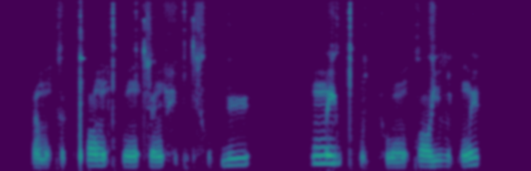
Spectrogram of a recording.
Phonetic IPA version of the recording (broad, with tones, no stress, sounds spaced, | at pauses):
ɐ˨˩ m k ɐ˨ k̚ pʰ ɔː˧ m kʷʰ ɪ˨˧ ŋ t͡s ɵ˨˥ n h ɪ˨˥ k̚ t͡sʰ ʊ˨˥ k̚ yː˥ | m e˥ j kʷʰ ɐ˨ t̚ h uː˨ m k ɔː˨˧ j l ɪ˨ k̚ m ɪ˥ k̚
